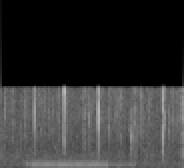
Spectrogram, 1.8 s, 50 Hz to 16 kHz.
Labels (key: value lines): label: biophony, croak
recorder: SoundTrap 500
